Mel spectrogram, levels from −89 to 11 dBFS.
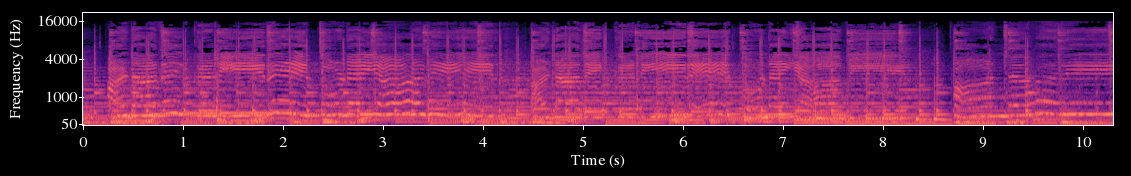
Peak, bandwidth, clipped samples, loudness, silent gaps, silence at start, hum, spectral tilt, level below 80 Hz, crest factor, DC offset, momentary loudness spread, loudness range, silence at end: -2 dBFS; 16 kHz; under 0.1%; -18 LUFS; none; 0 s; none; -5 dB/octave; -34 dBFS; 16 dB; under 0.1%; 4 LU; 2 LU; 0 s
